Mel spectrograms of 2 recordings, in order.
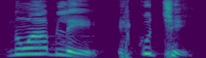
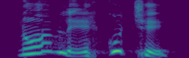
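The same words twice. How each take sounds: First: "no hable" and "escuche" each hit loud and high; two firm commands, a beat apart; stern pulpit command; commanding stress. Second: "No hable, escuche" pitched higher still, "hable" stretched; climbing pulpit repeat; higher stress. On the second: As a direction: lift and stretch the repeated command. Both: Shown as a demonstration.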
